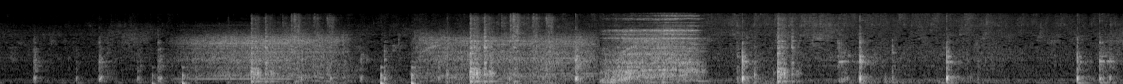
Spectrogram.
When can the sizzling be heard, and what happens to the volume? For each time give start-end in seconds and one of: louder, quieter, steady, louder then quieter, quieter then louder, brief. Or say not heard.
0.0-11.1 louder.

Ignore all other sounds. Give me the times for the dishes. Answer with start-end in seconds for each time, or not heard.
1.5-8.1.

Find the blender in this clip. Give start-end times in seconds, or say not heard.
1.6-7.0.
